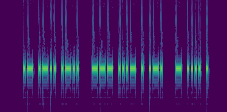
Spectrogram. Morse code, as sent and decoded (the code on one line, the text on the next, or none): .- .-.. .-.. / --- ...- . .-. / - .... .
ALL OVER THE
